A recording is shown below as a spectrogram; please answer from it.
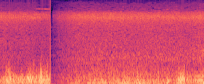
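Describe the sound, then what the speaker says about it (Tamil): Strong wind gusts buffet the microphone outside a Tamil village temple, a steady roaring rush with a brief dropout partway through and low rumbling surges. "நல்லா காத்துருக்குது."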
